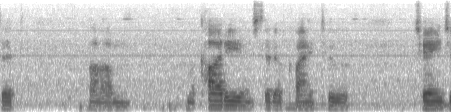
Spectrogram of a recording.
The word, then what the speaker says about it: mecate: of people up here they call this a mccarty instead of a makati it's like a scottish sounding name but always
